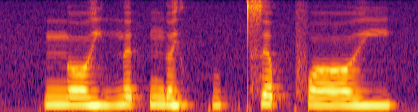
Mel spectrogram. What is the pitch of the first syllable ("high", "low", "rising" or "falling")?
low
